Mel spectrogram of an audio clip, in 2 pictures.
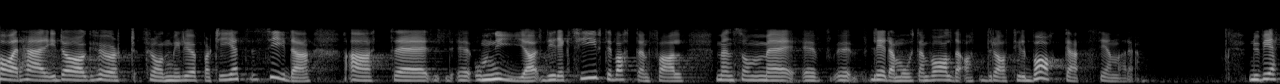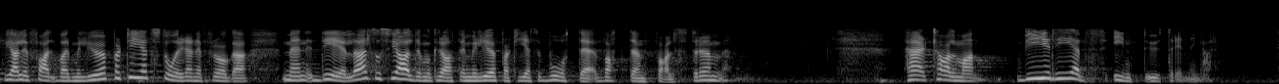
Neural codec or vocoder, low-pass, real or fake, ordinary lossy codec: none; 5.4 kHz; real; none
